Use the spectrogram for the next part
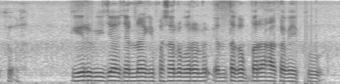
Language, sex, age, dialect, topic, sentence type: Kannada, female, 51-55, Coastal/Dakshin, agriculture, question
